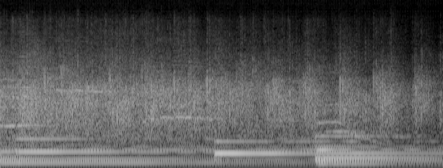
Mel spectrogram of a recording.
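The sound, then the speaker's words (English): An audience claps steadily in a dense, sustained round of applause for the fathers present, with no voices, while held organ or keyboard chords ring underneath and shift pitch twice. “Clap for all the daddies that are around.”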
